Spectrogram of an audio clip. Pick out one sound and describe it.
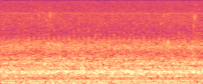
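A fork scrapes against a bowl.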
